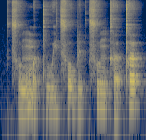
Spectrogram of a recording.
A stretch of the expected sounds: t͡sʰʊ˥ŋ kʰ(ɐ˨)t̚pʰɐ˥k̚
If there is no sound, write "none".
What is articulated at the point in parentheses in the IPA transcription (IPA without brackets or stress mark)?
ɐ˨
